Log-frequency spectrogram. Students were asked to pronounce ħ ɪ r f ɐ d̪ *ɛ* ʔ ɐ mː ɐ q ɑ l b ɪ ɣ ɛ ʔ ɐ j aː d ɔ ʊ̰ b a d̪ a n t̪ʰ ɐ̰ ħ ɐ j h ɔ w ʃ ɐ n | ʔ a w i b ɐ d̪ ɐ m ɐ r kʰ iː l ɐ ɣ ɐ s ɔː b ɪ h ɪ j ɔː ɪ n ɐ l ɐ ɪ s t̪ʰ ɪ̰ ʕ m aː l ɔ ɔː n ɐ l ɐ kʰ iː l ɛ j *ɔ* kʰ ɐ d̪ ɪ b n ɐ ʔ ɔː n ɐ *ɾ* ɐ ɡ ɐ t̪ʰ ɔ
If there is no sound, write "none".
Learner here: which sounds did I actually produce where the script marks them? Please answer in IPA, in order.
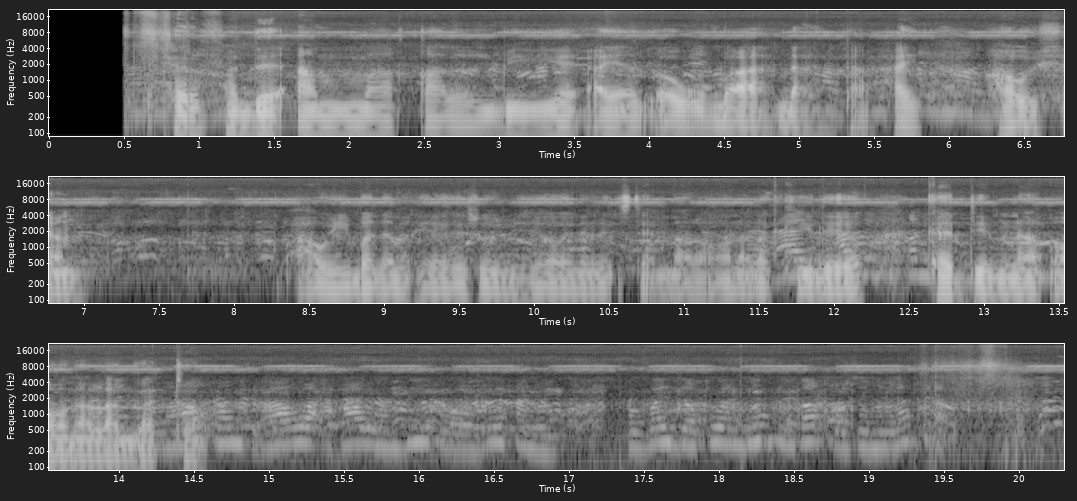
ɛ, ɔ, l

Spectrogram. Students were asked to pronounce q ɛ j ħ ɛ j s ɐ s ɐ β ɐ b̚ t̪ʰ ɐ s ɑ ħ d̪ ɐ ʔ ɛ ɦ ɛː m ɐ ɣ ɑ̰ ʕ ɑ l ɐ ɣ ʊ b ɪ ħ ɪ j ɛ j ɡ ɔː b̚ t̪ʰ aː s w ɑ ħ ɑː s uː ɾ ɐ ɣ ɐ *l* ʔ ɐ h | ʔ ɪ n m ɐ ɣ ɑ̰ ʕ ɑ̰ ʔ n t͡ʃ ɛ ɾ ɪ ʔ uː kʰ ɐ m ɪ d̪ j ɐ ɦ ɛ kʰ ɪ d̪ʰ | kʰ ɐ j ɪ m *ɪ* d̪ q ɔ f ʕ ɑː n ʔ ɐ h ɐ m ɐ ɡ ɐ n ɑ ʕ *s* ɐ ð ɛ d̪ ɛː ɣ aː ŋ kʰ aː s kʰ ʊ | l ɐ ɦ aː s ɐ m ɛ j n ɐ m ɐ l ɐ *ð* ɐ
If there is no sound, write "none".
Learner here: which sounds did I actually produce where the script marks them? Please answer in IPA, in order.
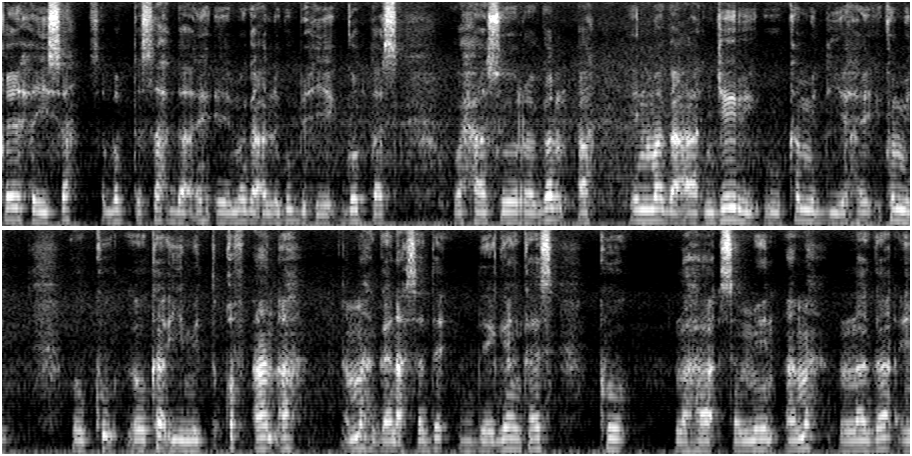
l, ɪ, s, ɣ

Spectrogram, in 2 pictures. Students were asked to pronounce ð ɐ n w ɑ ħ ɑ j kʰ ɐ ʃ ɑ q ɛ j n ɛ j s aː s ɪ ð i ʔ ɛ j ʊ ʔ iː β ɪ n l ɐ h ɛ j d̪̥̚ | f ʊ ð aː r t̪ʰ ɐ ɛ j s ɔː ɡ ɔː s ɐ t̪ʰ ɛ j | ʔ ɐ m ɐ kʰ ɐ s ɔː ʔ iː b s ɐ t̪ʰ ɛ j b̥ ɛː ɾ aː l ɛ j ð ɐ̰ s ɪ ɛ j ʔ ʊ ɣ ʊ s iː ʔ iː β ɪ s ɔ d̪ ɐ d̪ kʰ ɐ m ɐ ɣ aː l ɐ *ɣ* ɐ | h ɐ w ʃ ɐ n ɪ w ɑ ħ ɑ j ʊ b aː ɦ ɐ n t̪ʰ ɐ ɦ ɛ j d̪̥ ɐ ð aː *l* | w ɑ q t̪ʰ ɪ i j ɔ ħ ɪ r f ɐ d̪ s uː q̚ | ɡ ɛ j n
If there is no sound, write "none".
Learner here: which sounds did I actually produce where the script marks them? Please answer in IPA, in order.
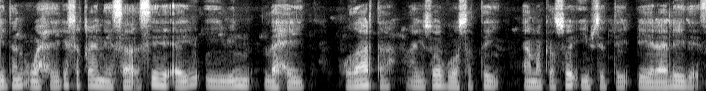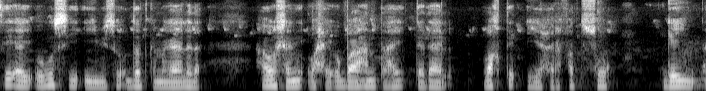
ð, l

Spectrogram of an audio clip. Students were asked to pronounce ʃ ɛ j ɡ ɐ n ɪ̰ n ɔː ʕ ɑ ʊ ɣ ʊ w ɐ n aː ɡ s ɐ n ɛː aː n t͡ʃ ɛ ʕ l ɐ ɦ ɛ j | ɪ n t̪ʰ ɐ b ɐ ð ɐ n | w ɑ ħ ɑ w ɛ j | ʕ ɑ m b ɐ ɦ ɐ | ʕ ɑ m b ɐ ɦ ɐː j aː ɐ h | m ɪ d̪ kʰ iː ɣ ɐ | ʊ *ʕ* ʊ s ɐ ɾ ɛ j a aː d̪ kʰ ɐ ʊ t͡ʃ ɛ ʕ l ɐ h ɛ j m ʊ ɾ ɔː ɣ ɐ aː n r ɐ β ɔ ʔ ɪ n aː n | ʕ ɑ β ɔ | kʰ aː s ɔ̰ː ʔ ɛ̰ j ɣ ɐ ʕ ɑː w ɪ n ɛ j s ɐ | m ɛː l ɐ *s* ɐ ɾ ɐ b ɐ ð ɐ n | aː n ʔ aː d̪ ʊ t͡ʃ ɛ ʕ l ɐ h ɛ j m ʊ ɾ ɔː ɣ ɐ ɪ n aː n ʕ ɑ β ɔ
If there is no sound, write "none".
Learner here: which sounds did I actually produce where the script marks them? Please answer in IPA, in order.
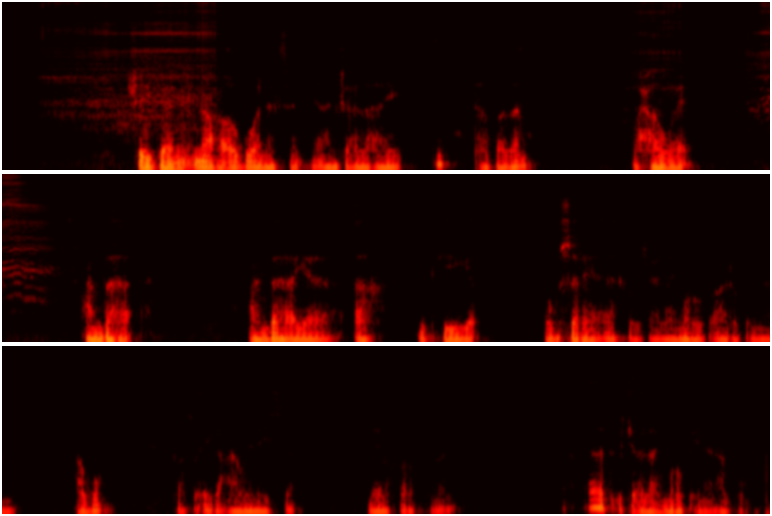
ɣ, f

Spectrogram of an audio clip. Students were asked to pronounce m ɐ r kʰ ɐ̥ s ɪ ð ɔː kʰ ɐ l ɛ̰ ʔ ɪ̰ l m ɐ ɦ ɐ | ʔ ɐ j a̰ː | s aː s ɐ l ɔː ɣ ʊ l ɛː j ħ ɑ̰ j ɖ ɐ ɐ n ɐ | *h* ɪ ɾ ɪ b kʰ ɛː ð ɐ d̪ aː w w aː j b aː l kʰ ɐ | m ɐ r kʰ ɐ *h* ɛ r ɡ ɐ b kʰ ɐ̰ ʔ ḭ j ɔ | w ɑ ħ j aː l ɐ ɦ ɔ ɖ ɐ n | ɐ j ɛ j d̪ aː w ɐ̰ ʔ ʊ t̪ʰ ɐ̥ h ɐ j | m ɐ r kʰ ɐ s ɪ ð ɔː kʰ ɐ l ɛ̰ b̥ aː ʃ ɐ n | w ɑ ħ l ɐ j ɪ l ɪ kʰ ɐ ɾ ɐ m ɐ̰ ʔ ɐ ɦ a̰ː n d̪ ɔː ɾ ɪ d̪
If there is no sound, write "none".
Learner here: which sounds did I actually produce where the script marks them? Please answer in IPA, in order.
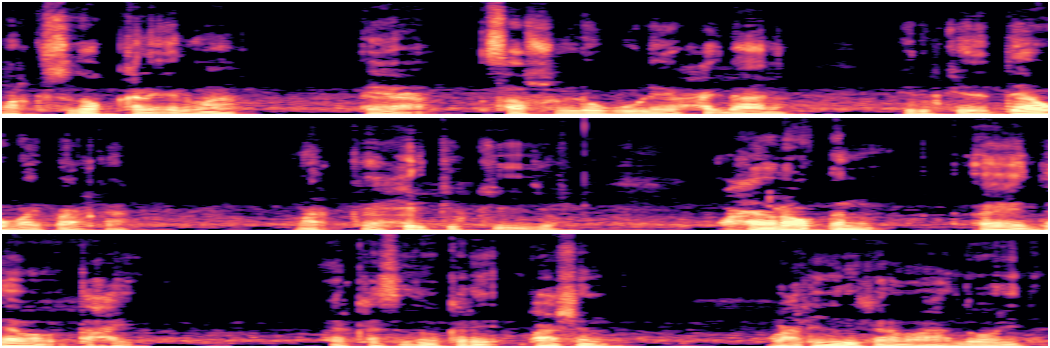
h, h

